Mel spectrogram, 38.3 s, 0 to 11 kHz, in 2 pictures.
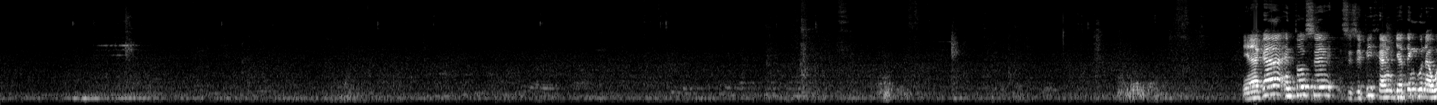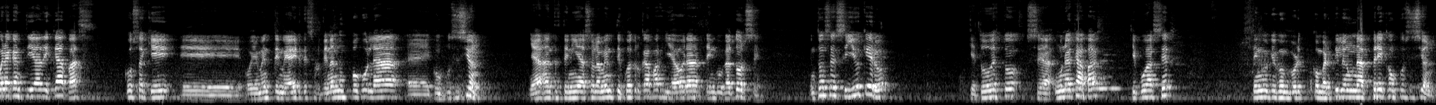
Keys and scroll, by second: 1.2 super+d, 3.2 super+d, 5.3 super+d.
